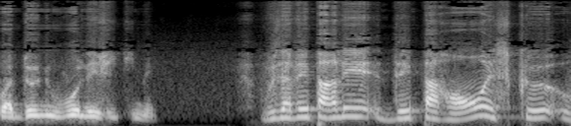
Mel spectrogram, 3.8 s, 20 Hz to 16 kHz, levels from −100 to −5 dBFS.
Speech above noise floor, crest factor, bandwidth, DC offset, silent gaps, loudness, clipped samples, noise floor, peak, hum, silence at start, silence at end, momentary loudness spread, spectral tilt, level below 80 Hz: 30 dB; 18 dB; 16 kHz; under 0.1%; none; -23 LUFS; under 0.1%; -53 dBFS; -4 dBFS; none; 0 s; 0 s; 15 LU; -5 dB/octave; -60 dBFS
